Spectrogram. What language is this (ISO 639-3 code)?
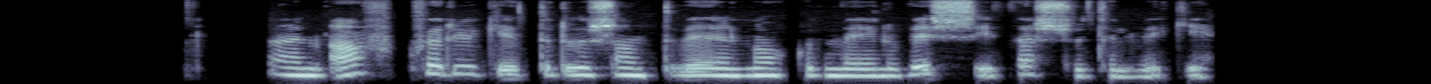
isl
